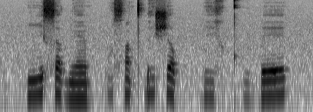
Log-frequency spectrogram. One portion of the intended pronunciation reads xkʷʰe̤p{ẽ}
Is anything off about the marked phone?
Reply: yes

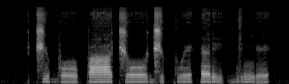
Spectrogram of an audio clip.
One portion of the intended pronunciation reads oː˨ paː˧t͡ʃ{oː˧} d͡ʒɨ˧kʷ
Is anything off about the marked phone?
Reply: no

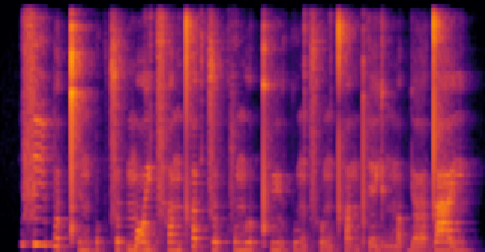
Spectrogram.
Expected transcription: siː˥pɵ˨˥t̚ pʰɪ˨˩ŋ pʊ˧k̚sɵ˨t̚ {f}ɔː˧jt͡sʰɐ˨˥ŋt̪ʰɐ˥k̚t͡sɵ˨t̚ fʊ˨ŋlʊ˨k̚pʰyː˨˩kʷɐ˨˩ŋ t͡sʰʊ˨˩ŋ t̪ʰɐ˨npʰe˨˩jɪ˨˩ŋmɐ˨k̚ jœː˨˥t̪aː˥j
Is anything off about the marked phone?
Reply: yes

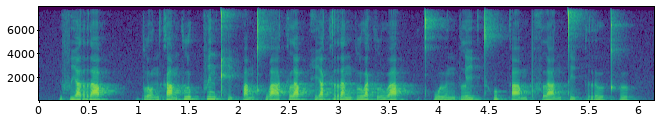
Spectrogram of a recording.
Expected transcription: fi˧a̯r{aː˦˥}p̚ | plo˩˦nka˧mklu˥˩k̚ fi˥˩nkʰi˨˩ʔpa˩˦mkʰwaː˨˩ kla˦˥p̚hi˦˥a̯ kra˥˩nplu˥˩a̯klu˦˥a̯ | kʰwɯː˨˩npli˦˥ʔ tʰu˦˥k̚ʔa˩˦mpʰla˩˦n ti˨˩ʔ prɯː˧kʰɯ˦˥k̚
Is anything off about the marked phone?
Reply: yes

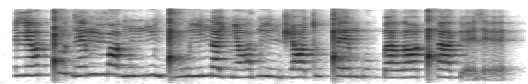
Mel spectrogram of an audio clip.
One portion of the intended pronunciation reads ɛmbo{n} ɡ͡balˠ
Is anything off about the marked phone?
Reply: yes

